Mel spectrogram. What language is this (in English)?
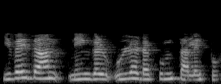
Tamil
